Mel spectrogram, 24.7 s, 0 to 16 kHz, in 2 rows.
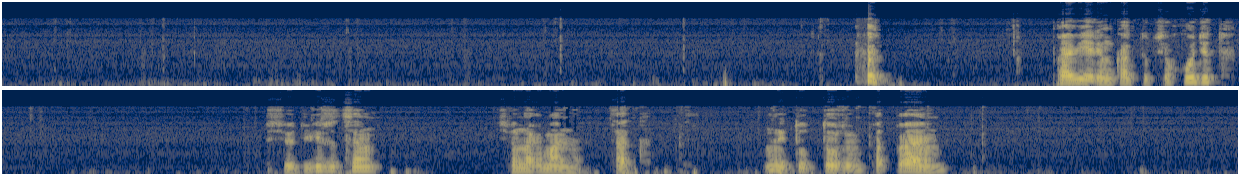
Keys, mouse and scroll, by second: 0.5 click, 1.4 shift+click, 2.5 ctrl+shift+c, 4.4 click, 5.4 shift+click, 6.6 ctrl+shift+c, 9.3 click, 10.5 g, 12.6 click, 13.1 g, 15.4 click, 16.1 g, 18.0 middle click, 18.7 shift+middle click, 19.9 click, 20.8 shift+click, 22.0 ctrl+shift+c, 23.6 click.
